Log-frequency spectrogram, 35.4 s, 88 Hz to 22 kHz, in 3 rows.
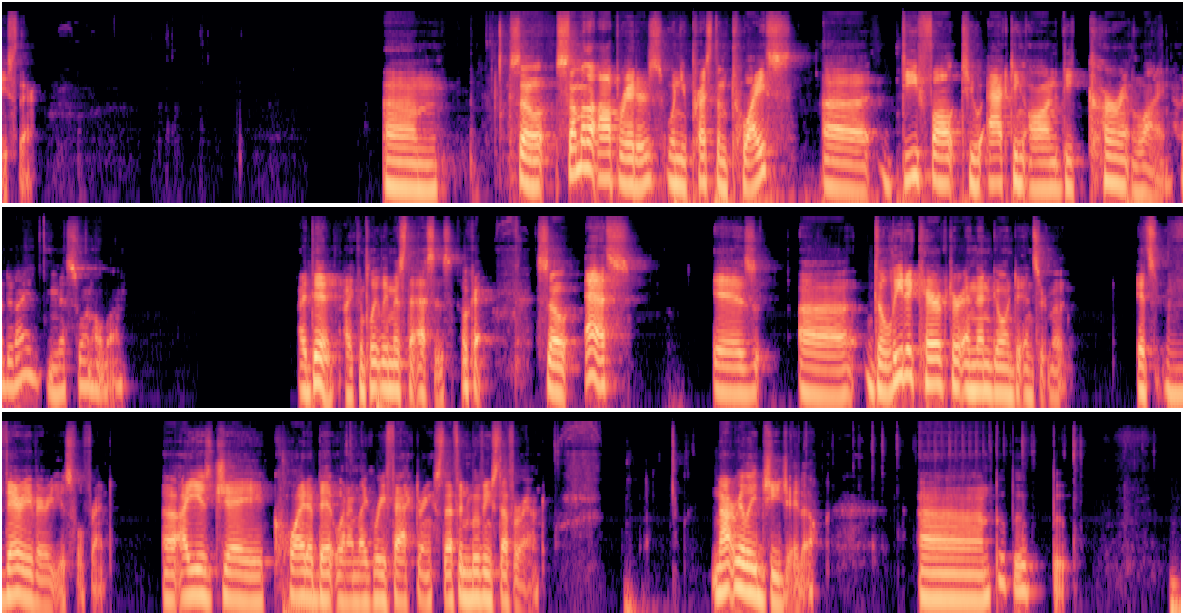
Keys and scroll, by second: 1.5-2.5 typing, 12.5-13.5 typing, 15.0-16.1 typing, 30.8-35.4 typing, 34.3 Escape.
